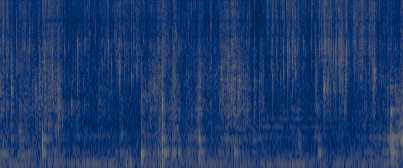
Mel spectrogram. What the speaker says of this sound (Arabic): غادي نمشيو نعمروا ليهم الماء وخل التفاح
